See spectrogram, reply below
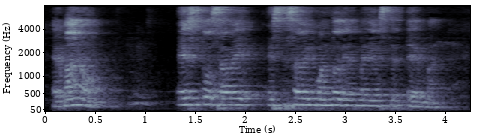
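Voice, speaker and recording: A young man with a Mexican accent preaches in a storytelling way, calling out to his listeners as brothers as he goes. His voice sits a little high for a man. It rings out in a very echoey church room, picked up from some way off the mic. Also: slow, far from the mic. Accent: Mexican Spanish. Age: young adult. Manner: storytelling, calls the congregation "hermano" constantly. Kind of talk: sermon. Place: church hall.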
